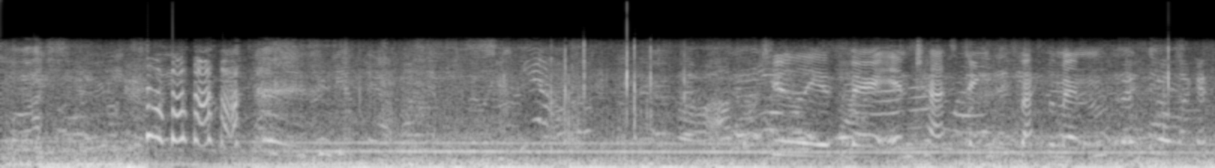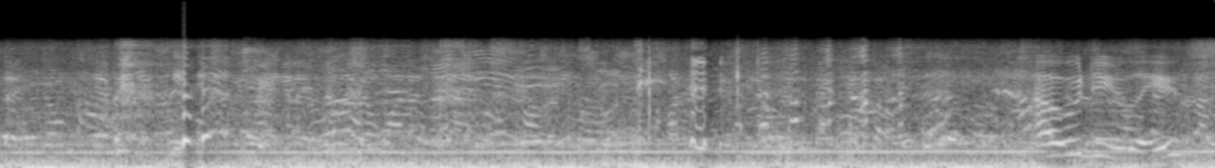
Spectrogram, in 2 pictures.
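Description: Inside a bus: a steady low engine rumble with a constant hum over it, and the murmur of passengers talking in the background.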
